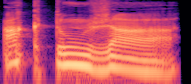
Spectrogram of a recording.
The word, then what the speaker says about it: aktunja: to pronounce this word because it can be a little bit tricky because it has to do with the k and t they're spoken together when you look at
